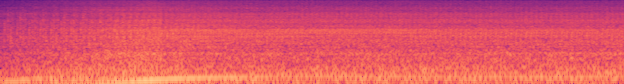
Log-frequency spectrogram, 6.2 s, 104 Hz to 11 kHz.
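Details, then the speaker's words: P38 Range Rover V8 warming up at idle after sitting all winter, fresh oil change with Liquid Moly and Rislone added: light quick ticking about four per second, louder once warm, mostly from right side; owner suspects sticking lifter or valve; tick fading after minutes. "Now that it's starting to warm up, you can hear the ticking from the lifters. So, didn't hear it as much when I first started her up, but hope the mic is picking this up."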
